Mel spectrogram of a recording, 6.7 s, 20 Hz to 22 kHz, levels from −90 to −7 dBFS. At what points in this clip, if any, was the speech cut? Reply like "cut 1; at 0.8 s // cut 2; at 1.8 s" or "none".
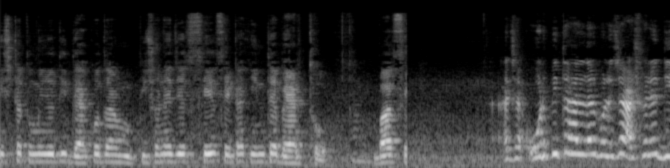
cut 1; at 4.1 s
